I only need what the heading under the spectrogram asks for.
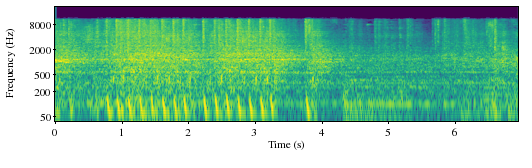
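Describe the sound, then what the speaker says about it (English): A thermite gun in The Order 1886 fires in a rapid, rattling burst during the first half, then the shooting fades into a quieter rumbling game ambience. "So there's a thermite gun, you see?"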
